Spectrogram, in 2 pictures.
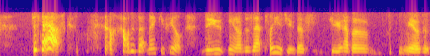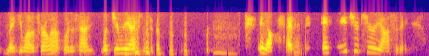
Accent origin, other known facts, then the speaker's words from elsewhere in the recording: Detroit, Michigan, United States; I grew up near Detroit, Michigan, and the main store, department store, was Hudson's.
